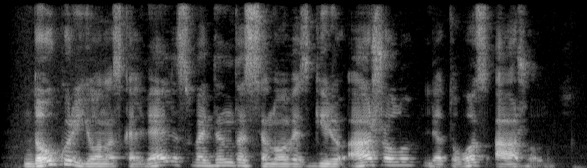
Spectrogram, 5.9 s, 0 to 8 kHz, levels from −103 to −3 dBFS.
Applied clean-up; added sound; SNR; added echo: none; none; none; none.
